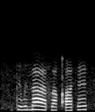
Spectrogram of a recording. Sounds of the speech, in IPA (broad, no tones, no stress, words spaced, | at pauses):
tɪwɪnaːfʊː qʼɛhɛ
